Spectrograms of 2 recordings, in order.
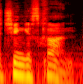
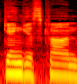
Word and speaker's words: Chinggis Khan: Chinggis Khan, better known as Genghis Khan by those who don't know the proper pronunciation.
